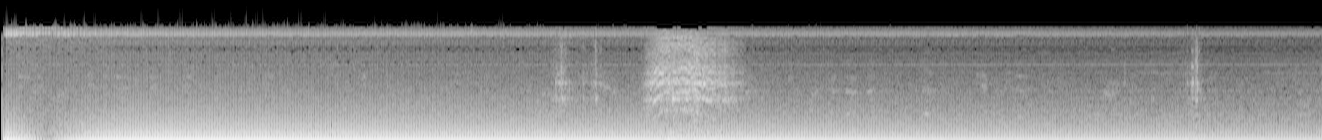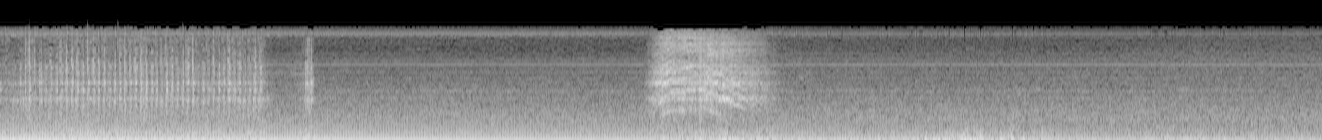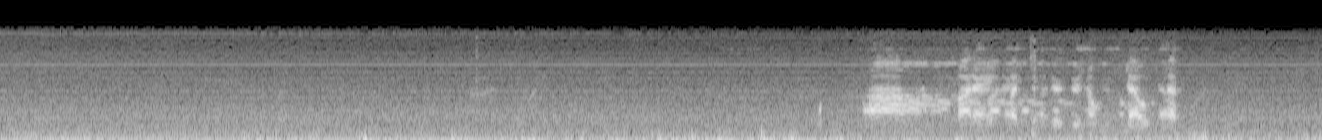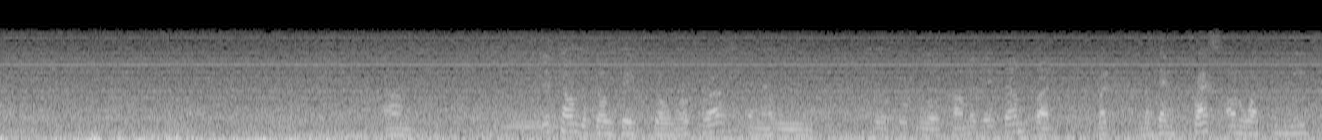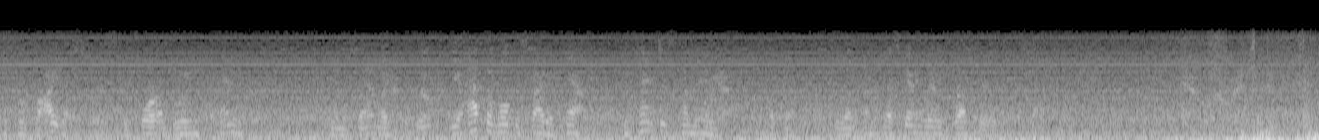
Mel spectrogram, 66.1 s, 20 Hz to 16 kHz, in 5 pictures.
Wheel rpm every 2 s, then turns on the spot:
0, 0, 0, 40, 0, 0, 10, 20, 0, 10, 30, 0, 0, 0, 0, 0, 0, 0, 0, 0, 0, 0, 0, 0, 0, 0, 0, 0, 0, 0, 0, 0, 0.
14-16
